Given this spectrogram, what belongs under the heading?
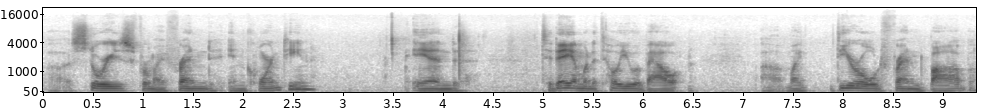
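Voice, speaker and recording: A man's voice: low voice, a bit bright, slight background noise. A man hosting his book channel, casually telling a personal story to the camera with many ums and restarts. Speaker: booktube channel host.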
